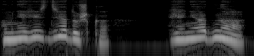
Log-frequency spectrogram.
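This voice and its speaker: A woman's voice: fairly high pitch, animated, fairly quick, breathy edge, no echo, studio quality, voice pushed up. A woman reading the lines of an emotional, tearful young heroine in an audiobook, exclaiming with feeling.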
